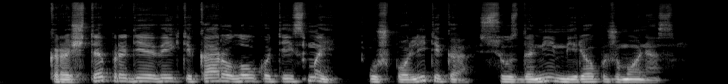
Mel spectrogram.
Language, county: Lithuanian, Klaipėda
